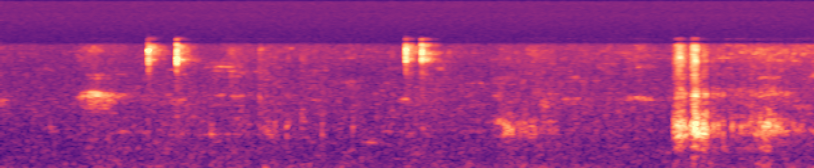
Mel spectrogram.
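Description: Faint computer mouse clicks in quick pairs like double-clicks: once about a second in, again about three seconds in, and a louder cluster about five seconds in.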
